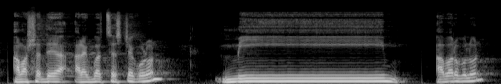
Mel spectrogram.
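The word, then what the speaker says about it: ميم: মিম হরফটি উচ্চারণের ক্ষেত্রে অবশ্যই বারিক হবে, পাতলা হবে এবং তিন আলিফ টেনে উচ্চারণ করতে হবে। আমার সাথে আরেকবার চেষ্টা করুন। মিম। আবার বলুন মিম।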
